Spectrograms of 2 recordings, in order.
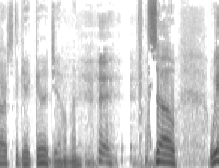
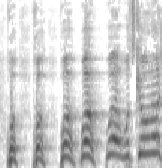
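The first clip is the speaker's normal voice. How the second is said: high-pitched, startled stammer of whoas; alarmed; 12 semitones higher than usual. Retold or imitated. Man reacting to a screaming girl, alarmed and high. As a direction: act out being thrown, voice climbing high.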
